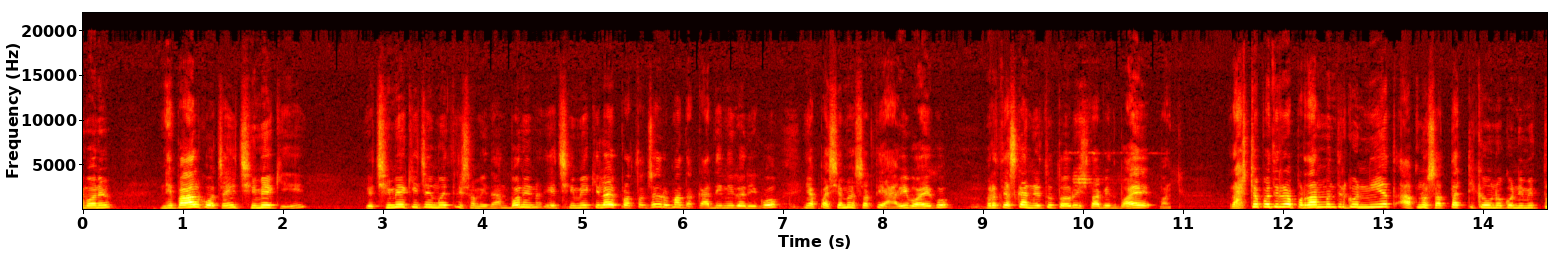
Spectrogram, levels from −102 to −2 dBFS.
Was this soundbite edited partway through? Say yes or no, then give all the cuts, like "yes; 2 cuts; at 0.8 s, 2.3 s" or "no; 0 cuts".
yes; 1 cut; at 10.8 s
